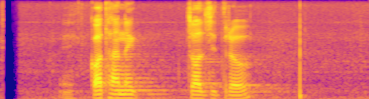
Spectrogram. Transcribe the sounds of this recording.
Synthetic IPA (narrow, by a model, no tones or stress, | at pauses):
kʌt̪ʰanʌjt͡sʌlt͡sit̪rʌɦo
